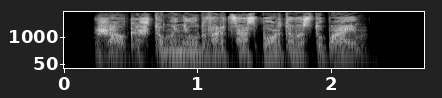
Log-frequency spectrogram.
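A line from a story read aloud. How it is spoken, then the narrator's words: Whisper in ear. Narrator (Russian): прошептала на ухо мне Наташа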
